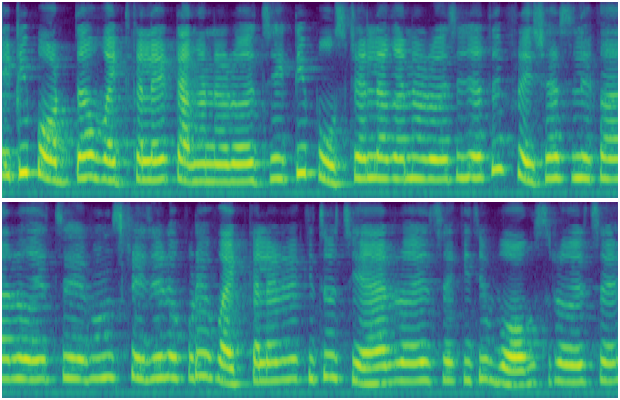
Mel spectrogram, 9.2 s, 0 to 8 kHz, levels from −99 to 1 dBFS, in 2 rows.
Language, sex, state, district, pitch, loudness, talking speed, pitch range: Bengali, female, West Bengal, Malda, 300 Hz, -14 LUFS, 175 wpm, 275-320 Hz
